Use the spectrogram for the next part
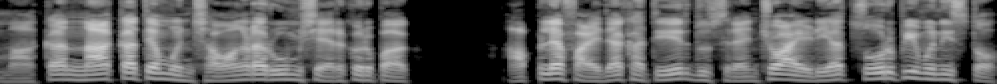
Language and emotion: Goan Konkani, disgusted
